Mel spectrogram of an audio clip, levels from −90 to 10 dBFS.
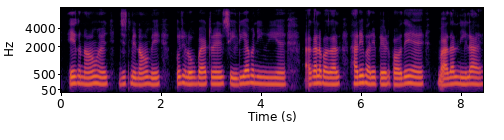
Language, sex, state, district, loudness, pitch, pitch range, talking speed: Hindi, female, Chhattisgarh, Sukma, -26 LUFS, 195 Hz, 190-205 Hz, 155 wpm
